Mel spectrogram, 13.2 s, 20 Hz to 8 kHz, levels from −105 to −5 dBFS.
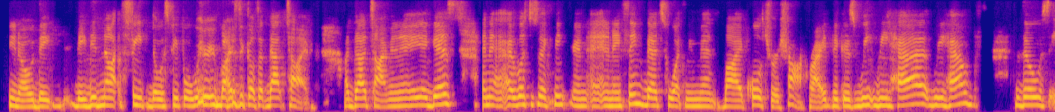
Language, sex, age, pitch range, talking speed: English, female, 20-39, 175-210 Hz, 210 wpm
